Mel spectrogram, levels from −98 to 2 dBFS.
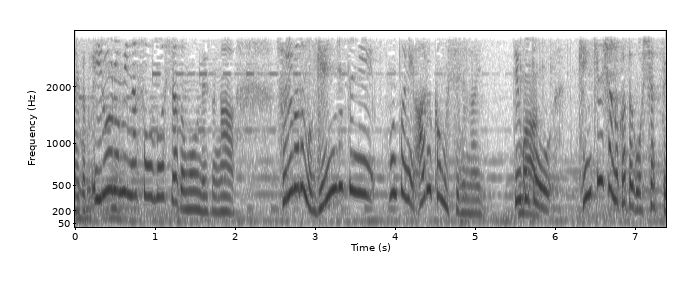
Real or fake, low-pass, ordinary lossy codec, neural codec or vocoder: real; 3.6 kHz; none; none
